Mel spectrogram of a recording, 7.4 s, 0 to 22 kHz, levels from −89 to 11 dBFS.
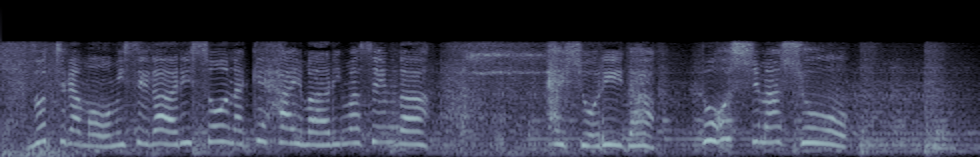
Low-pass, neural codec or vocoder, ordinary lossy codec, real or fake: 7.2 kHz; codec, 16 kHz in and 24 kHz out, 1 kbps, XY-Tokenizer; none; fake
